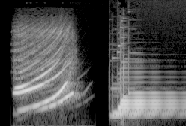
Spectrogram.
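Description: Cartoon-style comedy sound effects: a loud pitched glide that sweeps steeply upward for under a second, then a sharply struck pitched note that rings on and fades.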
